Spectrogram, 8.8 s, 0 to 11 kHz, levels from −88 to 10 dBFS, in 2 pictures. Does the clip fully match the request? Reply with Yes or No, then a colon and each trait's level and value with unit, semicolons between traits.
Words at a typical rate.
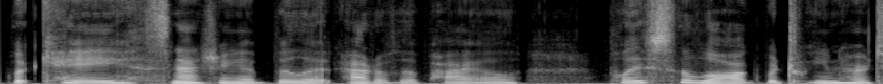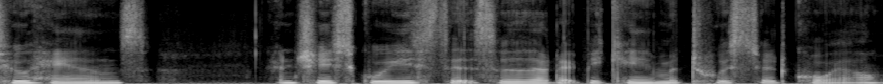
Yes: average, 185 wpm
